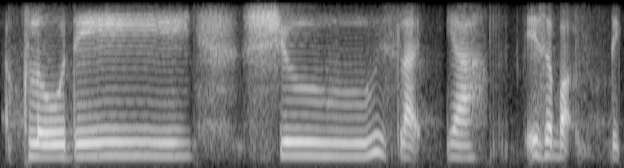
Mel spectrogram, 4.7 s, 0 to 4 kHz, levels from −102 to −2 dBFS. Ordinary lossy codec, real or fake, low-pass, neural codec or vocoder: none; fake; 3.6 kHz; codec, 16 kHz in and 24 kHz out, 1 kbps, XY-Tokenizer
